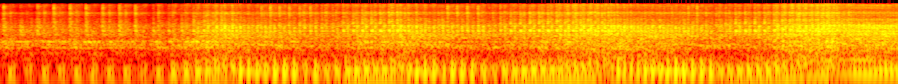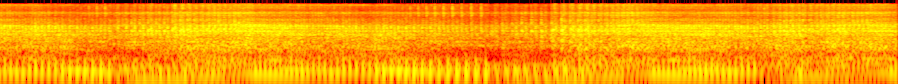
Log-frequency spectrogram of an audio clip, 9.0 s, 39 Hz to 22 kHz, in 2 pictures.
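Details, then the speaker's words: Honda Vario 125 run low on oil (late oil changes); very harsh, clattery running with an uneven rattle over the engine beat, worn and damaged piston. "Oke kita akan menganalisa Honda Vario ini kita dengarkan tadi Ya seperti yang kita dengarkan di awal Tadi suaranya Kasar banget"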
